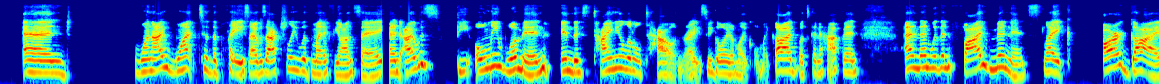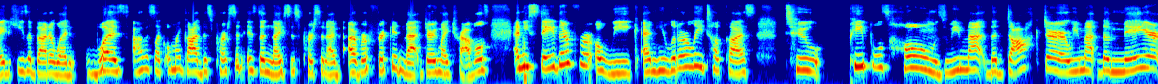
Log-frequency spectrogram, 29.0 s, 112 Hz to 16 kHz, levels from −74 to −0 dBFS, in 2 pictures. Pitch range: 225-280 Hz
